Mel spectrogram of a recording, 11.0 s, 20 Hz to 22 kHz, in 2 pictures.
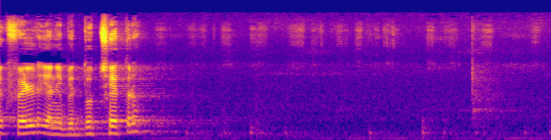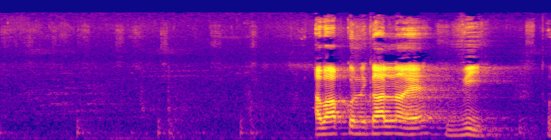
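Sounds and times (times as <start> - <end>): marker writing on whiteboard: 1.3 - 11.0.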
